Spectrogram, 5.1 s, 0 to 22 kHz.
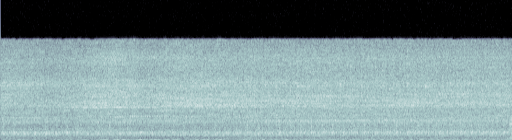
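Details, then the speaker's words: Honda, 102,000 miles, valves out of adjustment and too loose: steady fast metallic ticking clatter over the idle; valve train clatter from loose valve lash needing adjustment. "this car in particular i can tell you just by listening to it they're too loose there's a lot of clatter and valve train valve train noise in this car"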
